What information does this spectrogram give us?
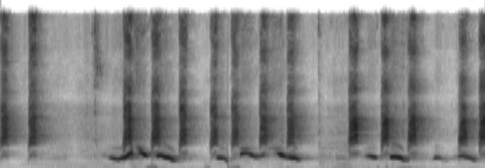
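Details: A sooty-headed bulbul keeps answering without pause, giving a run of clear liquid whistled notes that swoop up and down in short rolling phrases, interleaved with scratchy, buzzy bursts of sound.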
